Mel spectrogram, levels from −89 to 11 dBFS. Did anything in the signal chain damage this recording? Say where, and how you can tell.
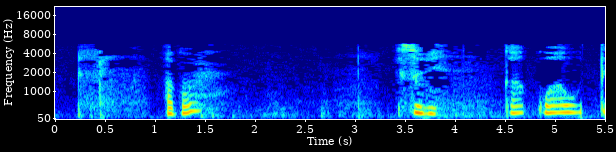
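Yes, at the codec stage, and it runs through the whole clip: nothing survives above 5.6 kHz and the speech has a watery, swirly texture. That's likely MP3 compression at a very starved bitrate, something near 16 kbps, with the encoder chopping the treble and dropping weak frequency lines.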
